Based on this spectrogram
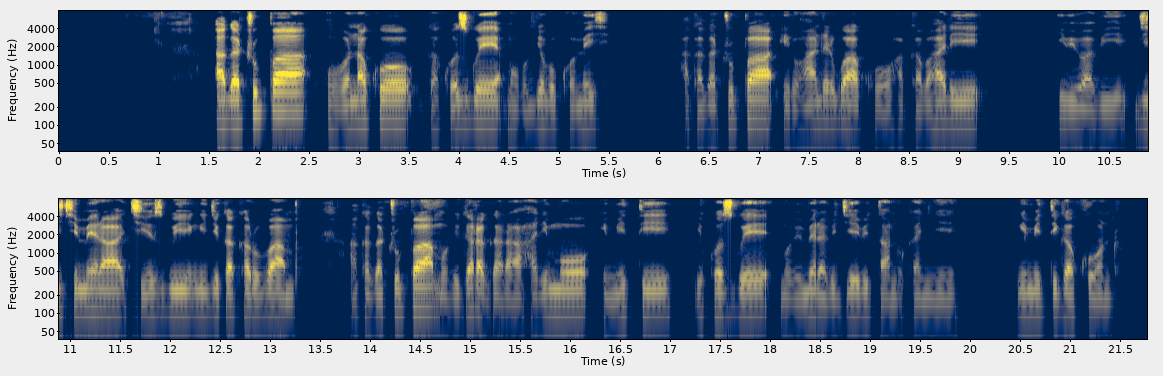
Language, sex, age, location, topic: Kinyarwanda, male, 25-35, Kigali, health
